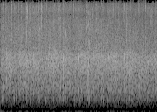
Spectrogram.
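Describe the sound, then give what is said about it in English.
A church audience applauds steadily, a dense wash of many hands clapping at an even, loud level that holds without a break for the whole few seconds, with no voices standing out, in honour of members who learned sign language to serve hard-of-hearing worshippers. “And in fact, would you do me a favor this morning and applaud those people who have done that?”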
